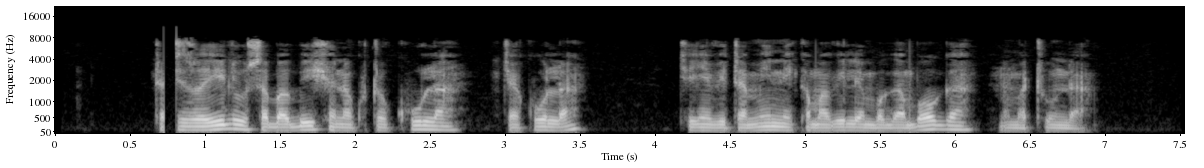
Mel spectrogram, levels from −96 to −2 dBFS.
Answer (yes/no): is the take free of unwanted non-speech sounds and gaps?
no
